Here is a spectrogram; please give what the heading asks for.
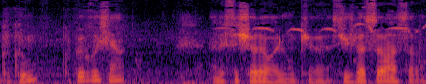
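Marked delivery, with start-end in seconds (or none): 0.0-1.2 cooing at dog. Real, not acted.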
